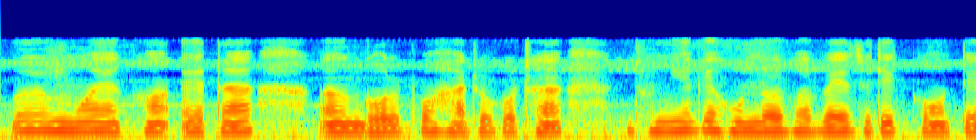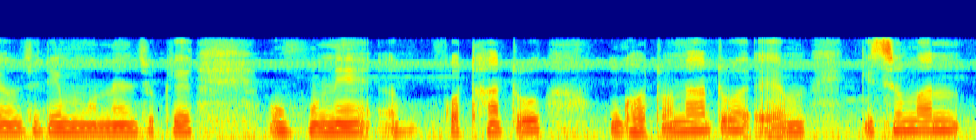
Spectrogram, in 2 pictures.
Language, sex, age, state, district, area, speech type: Assamese, female, 45-60, Assam, Dibrugarh, rural, spontaneous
